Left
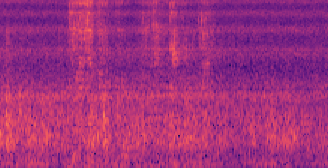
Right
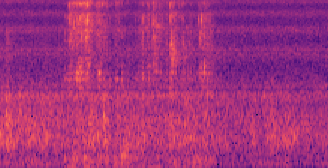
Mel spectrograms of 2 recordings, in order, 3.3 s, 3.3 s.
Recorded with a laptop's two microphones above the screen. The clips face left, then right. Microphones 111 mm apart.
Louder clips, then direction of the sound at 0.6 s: Right 2 dB; 80° right.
